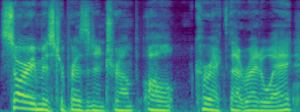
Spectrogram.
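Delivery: ordinary delivery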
